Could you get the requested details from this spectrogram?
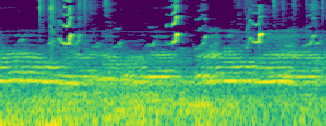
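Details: An aging male Javan myna calls for a mate while pursuing a younger female who turns him down. Sharp upslurred squawks sound in small clusters, backed by a continuous low tonal drone.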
